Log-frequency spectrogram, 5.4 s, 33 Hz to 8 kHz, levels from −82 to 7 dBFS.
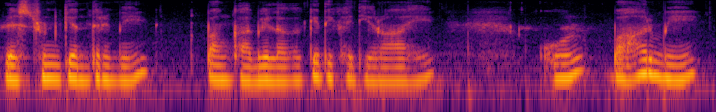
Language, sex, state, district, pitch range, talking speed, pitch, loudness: Hindi, female, Arunachal Pradesh, Papum Pare, 155-175 Hz, 165 wpm, 165 Hz, -19 LUFS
